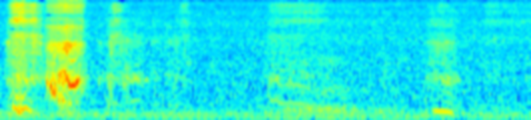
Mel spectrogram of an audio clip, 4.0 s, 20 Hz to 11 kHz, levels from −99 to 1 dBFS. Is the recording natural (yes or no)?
yes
